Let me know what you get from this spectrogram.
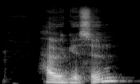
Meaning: a city and municipality of Rogaland, Norway
- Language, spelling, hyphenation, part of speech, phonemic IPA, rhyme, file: Norwegian Bokmål, Haugesund, Hau‧ge‧sund, proper noun, /ˈhæʉɡəsʉn/, -ʉn, Nb-haugesund.ogg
